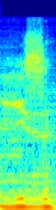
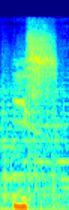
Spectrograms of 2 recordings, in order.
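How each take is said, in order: First: The word ends with a buzzing z sound. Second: The word ends with a hissing s sound. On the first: "not really a Z sound" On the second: "like a S sound"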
